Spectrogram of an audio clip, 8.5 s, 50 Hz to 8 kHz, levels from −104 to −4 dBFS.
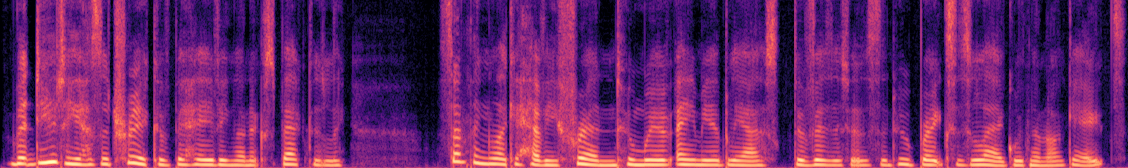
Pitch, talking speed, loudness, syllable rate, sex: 230 Hz, 200 wpm, -17 LUFS, 5.9 syllables/s, female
